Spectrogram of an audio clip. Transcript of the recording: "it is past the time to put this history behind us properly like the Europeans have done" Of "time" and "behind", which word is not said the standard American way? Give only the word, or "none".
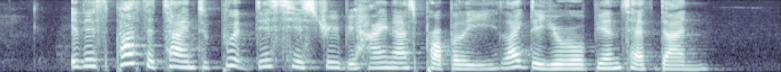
none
